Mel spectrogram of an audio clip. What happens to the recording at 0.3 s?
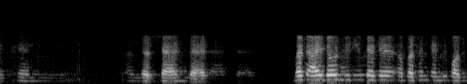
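Echo with no canceller is present at 0.3 s and throughout. The far end's loudspeaker feeds its microphone, and nothing removes the returning sound, so every phrase is shadowed about half a second later by a thin copy about 28 dB down.

Tandem speech coding runs across the same moment. The signal seems to have passed through two speech coders in series, which fits a GSM full rate link followed by G.726. Each coder re-encodes the previous one's damage, leaving rough, warbly, muffled audio.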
